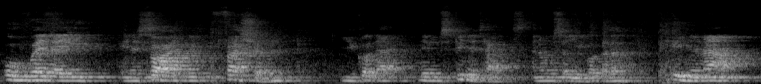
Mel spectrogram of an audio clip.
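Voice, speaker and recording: Echoey high-voiced man teaching fighting. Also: slight background noise. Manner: explains while demonstrating moves. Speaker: martial arts instructor. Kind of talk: casual spoken technique lesson. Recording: very echoey room, mic far off.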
